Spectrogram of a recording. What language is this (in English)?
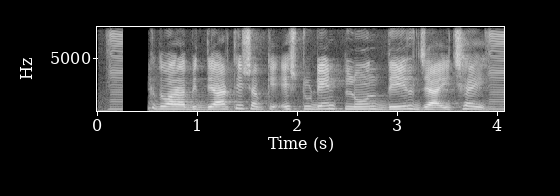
Magahi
